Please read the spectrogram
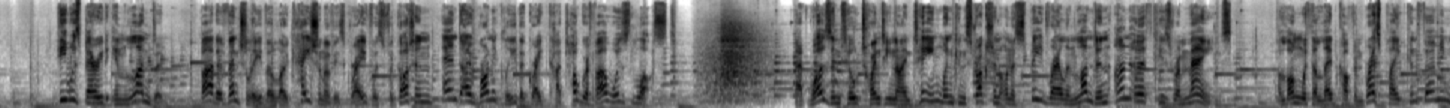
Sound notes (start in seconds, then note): none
